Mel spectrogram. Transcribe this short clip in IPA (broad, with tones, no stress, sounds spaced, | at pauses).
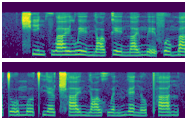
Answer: t͡ɕʰ i˥˨ n f w a˦ ɪ̯ l w e˥˨ ɪ̯ n̪ j ɑ˨˦ ʊ̯ k e˥˨ ɪ̯ n̪ a˨˦ ɪ̯ m ḛ˨˩ ɪ̯ f ɤ˥˨ m ä˥˨ t̪ o˦ ʊ̯ m ɤ˦ t̪ʰ j ɛ˥˨ ʈ͡ʂʰ a˦ ɪ̯ n̪ j ɑ˨˦ ʊ̯ x w ə˨˦ n m ɥ ɛ˥˨ n ɤ˨˦ pʰ a˦ n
